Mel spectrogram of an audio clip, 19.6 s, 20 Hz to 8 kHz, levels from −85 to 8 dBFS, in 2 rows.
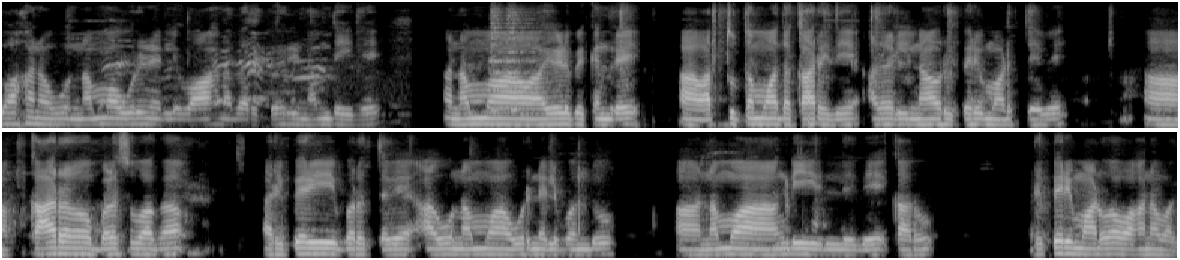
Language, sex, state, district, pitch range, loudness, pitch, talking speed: Kannada, male, Karnataka, Bellary, 125-130 Hz, -22 LUFS, 125 Hz, 115 wpm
